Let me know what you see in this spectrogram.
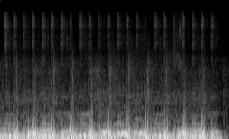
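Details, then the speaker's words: Simulation for children's hearing-risk show of what a person with hearing damage and tinnitus hears: muffled dance music with thumping bass and almost no treble, no high frequencies; simulated high-frequency hearing loss. "fade, hein, le son est étouffé. Il n'y a plus d'aigus."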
